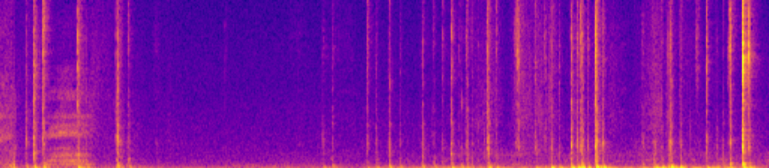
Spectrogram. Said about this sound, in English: Can hear my typing right, that's really quite fast.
